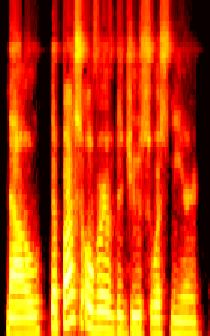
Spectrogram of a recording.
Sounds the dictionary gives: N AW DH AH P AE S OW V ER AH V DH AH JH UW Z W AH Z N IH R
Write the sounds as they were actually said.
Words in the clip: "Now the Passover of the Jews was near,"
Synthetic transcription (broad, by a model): N AW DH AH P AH S OW V ER AH V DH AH JH UW S W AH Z N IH R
